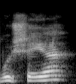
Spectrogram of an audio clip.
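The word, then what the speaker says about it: wuxia: it's so it's Paradigm I think it's pronounced wushia you know w-u um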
